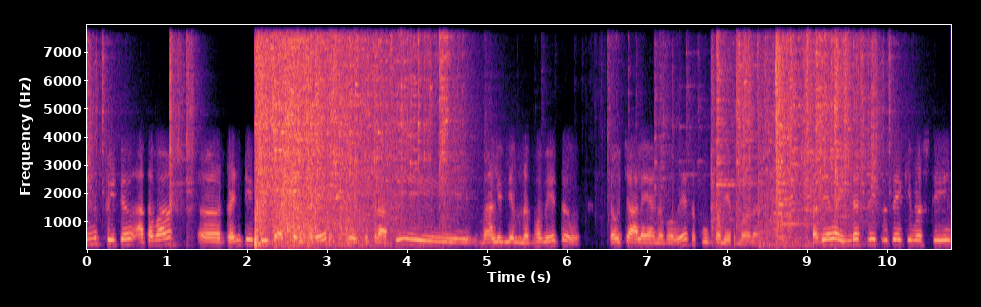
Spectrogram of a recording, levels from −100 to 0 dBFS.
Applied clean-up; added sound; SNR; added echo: none; Shatter; 1 dB; none.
